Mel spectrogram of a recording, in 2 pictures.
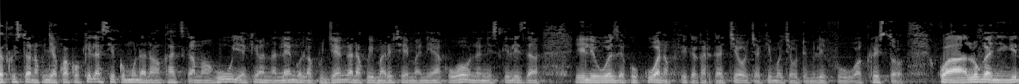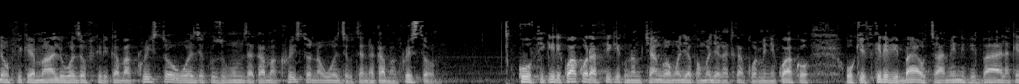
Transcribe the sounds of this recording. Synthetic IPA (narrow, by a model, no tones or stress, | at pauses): kɾistɔanakuʄakwakɔkilasikumuɗanawakati̥kamaɦuːjakiwanalɛŋɡɔlakuʄɛŋɡanakuimaɾiʃaimanijakɔwɛɛunanisi̥kiliza | iliuwɛzɛkukuwanaku̥fikakati̥kat͡ʃɔɔt͡ʃakimbɔt͡ʃautɛmilifuwakɾistɔ̰ | kwaluɣaɲiŋɡinɛhufikiamahalihuwɛzɛkufikiɾikamakɾistɔuwɛzɛkuzuŋɡum̩zakamakɾistɔnauwɛzɛku̥tɛndakamakɾistɔ | kufikiɾikwakɔɾafikikunam̩t͡ʃaŋɡɔwamɔʄakwamɔʄakati̥kakuaminikwakɔukifi̥kiɾiviɓajautaːminiviɓajalaki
